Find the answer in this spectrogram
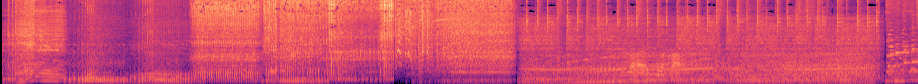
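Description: Motorcycle engine running and revving under acceleration. About ten seconds in it settles into a steady note that slowly rises in pitch, as under a long pull in gear.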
